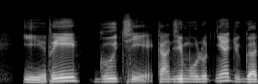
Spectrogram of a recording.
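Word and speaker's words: 入口: ini kebalik aja nah kanji ini itu dibacanya iri guci kanji mulutnya juga dibacanya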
